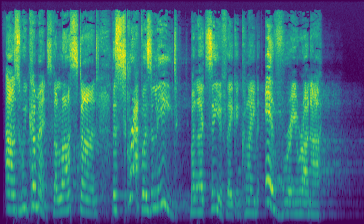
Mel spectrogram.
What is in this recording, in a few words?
Scrappers Lead, Announcer; Flux; Scraprun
